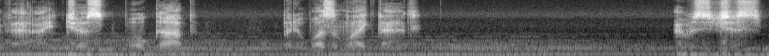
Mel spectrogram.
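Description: Slow, shaken man, sharp bright voice. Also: medium pitch. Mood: insistent, defeated. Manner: halting, hesitant, conversational. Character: shaken, bald hotel guest insisting his nightmare was real. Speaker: tipline caller. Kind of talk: dramatic monologue in audio fiction.

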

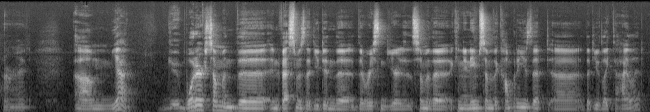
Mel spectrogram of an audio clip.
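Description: A man's voice: on the low side, normal speed. A man interviewing a guest, asking questions with hesitations and fillers.

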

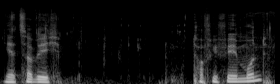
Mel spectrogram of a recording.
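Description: Relaxed man with a dark, mellow tone. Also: mid-range voice, a little slow, slight background noise. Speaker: podcast co-host. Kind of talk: casual chat.

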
